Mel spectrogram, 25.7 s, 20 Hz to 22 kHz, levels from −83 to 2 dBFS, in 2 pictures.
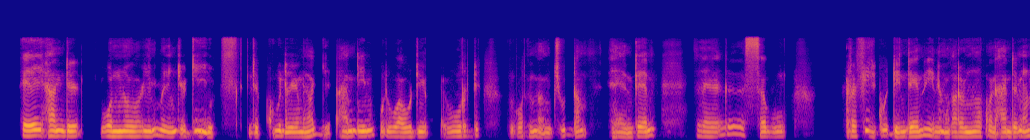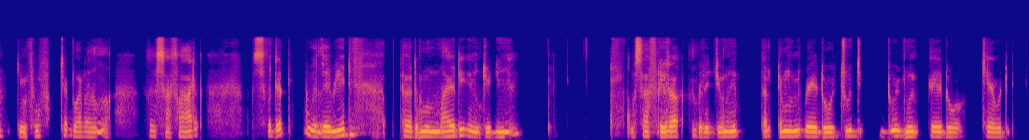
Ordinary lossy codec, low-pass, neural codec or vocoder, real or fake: none; 7.2 kHz; codec, 16 kHz, 1 kbps, FreqCodec, larger model; fake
